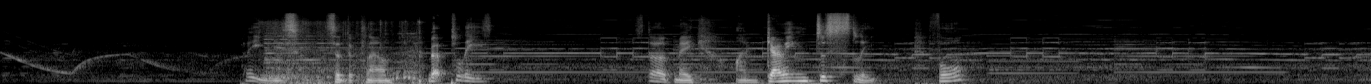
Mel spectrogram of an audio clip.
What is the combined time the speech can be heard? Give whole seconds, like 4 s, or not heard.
6 s.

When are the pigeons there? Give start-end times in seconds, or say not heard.
2.5-4.2.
